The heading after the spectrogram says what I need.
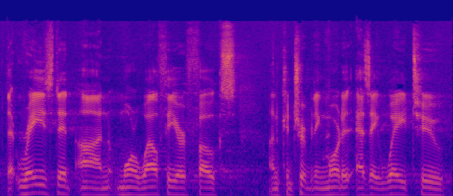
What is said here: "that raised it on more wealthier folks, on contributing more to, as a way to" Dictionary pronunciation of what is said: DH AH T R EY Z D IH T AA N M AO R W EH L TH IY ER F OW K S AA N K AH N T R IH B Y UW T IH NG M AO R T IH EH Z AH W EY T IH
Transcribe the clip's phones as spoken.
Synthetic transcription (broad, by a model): DH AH T R EY Z D IH T N M AO R W EH L TH IY ER F OW K S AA N K N T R IH B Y T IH NG M AO R T IH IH Z AH W EY T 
